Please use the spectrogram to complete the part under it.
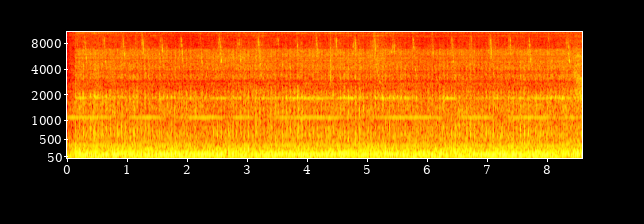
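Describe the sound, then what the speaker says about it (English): Mil Mi-17 helicopter in Microsoft Flight Simulator, its rotor giving a steady, loud blade slap with a constant turbine whine and faint whistling, unbroken and alone with no talk. "I love the blade slap and the whistling sounds."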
